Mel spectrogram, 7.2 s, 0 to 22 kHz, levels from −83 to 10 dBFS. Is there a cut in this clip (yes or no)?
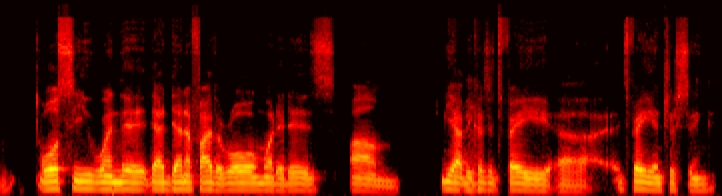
no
